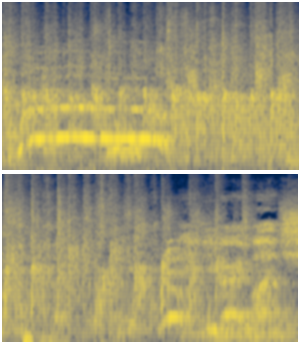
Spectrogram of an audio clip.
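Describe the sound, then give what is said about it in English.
Audience applause at a comedy show as a comedian is welcomed to the stage, a steady wash of clapping that runs the whole time while a host's voice talks over it. “Put your hands together and welcome to the stage”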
